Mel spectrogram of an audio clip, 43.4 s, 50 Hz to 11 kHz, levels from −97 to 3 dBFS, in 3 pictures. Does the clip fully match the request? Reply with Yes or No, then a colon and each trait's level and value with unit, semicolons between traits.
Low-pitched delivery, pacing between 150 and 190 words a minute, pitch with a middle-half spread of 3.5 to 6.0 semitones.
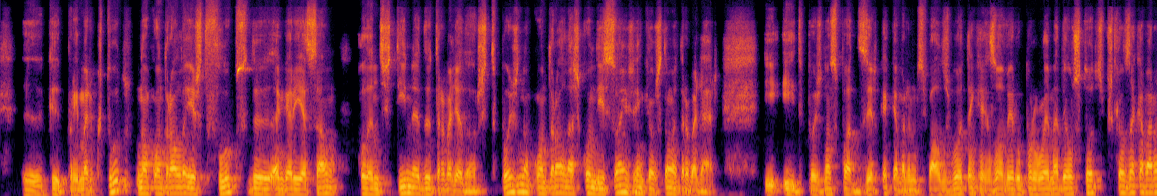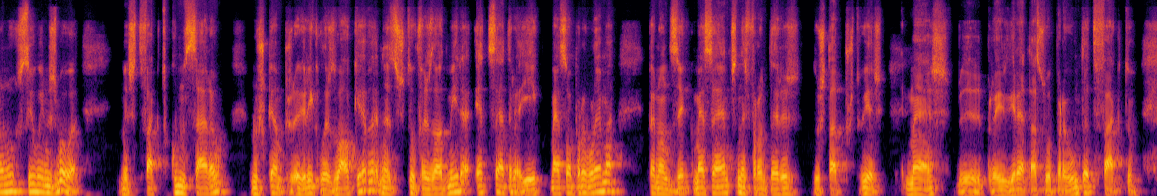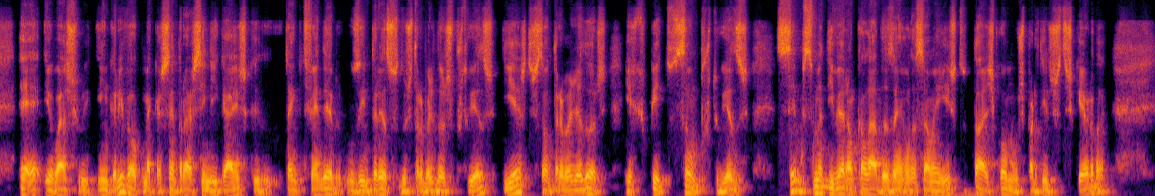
Yes: low, 100 Hz; fast, 185 wpm; average, 3.9 semitones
